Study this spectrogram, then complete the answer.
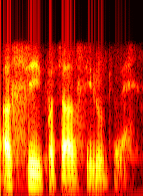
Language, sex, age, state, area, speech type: Hindi, male, 60+, Bihar, urban, conversation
